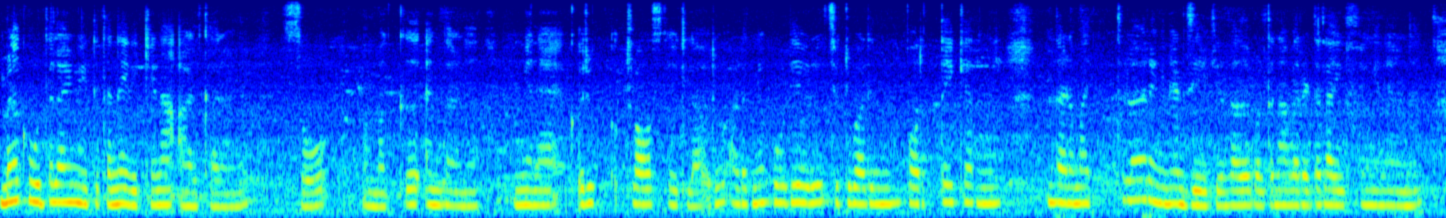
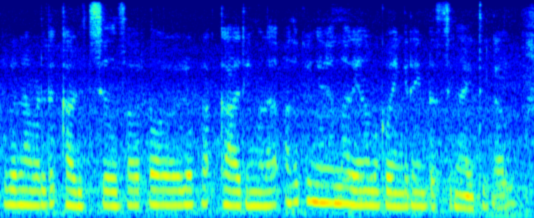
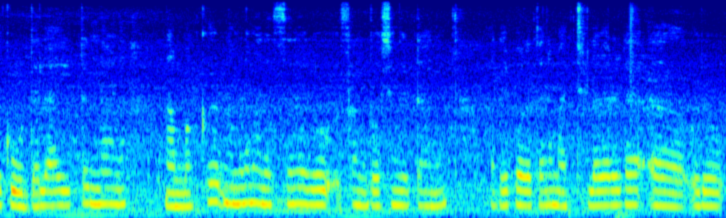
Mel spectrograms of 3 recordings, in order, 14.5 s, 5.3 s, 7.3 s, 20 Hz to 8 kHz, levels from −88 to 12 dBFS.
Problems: low volume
